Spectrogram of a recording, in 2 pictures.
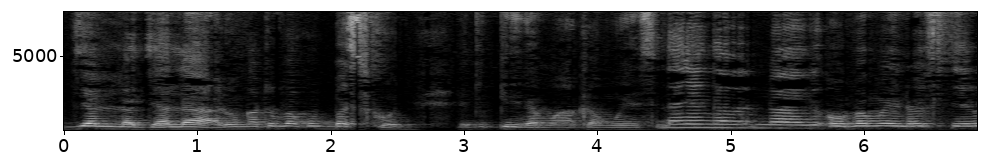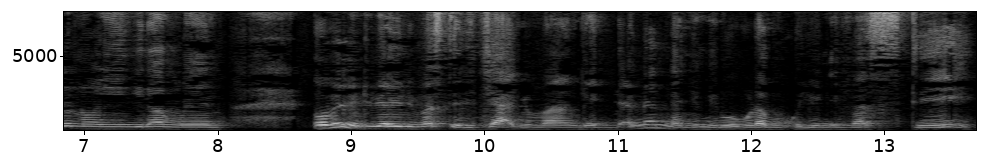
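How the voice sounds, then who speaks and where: A man's voice: a little high, fairly quick, warm tone, poor audio. An older man from Uganda chatting on a live stream in a small room, greeting viewers by name and laughing often, recorded on a webcam in front of him. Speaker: vlogger. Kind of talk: casual live-stream chat. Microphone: webcam or phone in front.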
